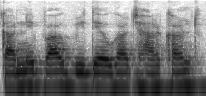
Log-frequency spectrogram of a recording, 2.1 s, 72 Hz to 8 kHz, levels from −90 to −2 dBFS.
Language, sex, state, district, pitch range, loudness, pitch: Hindi, male, Jharkhand, Deoghar, 115-120 Hz, -14 LUFS, 115 Hz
